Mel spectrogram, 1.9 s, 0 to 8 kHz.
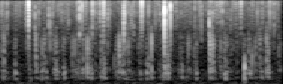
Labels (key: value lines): label: biophony, sea urchins (Echinidae)
recorder: SoundTrap 600 or HydroMoth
